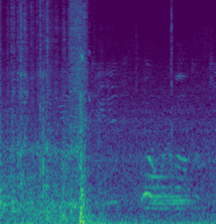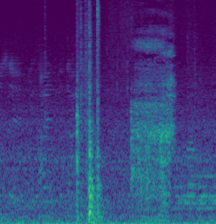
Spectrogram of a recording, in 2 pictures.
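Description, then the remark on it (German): A train compartment door slides and clunks shut with two sharp knocks and some rattling of its small locking mechanism, set against a steady low rumble of the moving train. “So, jetzt können wir die Tür jetzt zumachen.”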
